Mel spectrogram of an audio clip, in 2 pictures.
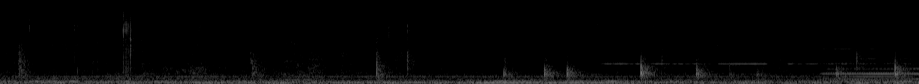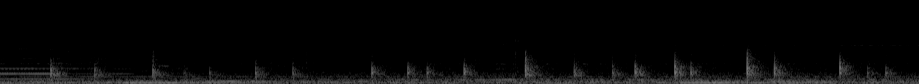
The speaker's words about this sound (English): Now, I'm on purpose writing it so you'll actually pay attention.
